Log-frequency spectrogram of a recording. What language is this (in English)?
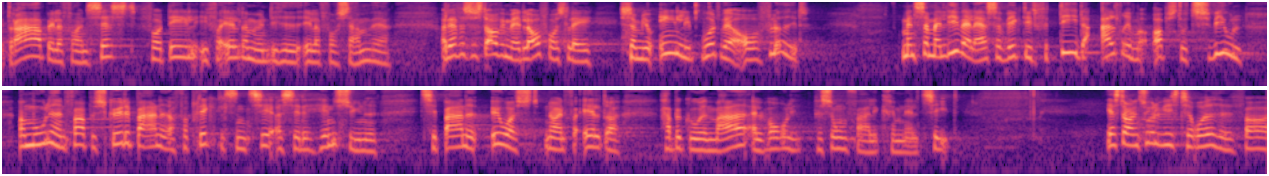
Danish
